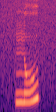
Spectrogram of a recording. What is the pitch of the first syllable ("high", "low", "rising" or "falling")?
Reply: rising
